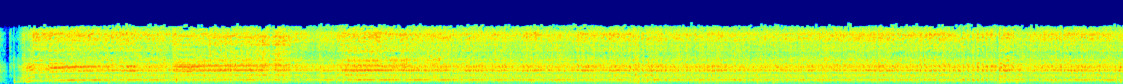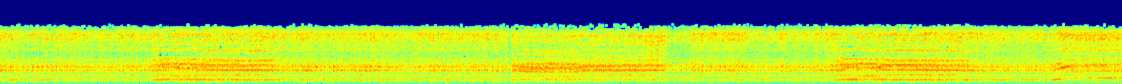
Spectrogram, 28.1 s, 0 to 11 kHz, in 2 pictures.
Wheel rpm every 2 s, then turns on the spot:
110, 160, 160, 160, 160, 160, 160, 160, 160, 160, 160, 160, 160, 170.
none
